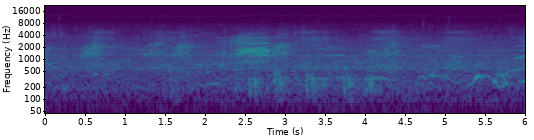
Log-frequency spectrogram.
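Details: Greater flamingos (Phoenicopterus roseus) at Opole Zoo, Poland, give nasal, goose-like honks in loose bursts every second or so, over a steady murmur of flock chatter.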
